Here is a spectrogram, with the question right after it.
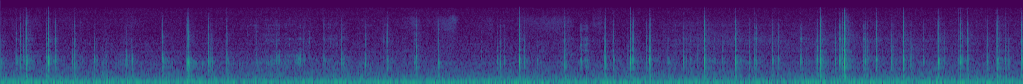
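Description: Long nails and tweezer tips tap quickly along the lid of a closed plastic eyelash extension palette lying flat. Dozens of sharp, dry plastic clicks with a bright edge come in an uneven, rapid patter over a quiet low rumble, each tap dying away instantly.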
